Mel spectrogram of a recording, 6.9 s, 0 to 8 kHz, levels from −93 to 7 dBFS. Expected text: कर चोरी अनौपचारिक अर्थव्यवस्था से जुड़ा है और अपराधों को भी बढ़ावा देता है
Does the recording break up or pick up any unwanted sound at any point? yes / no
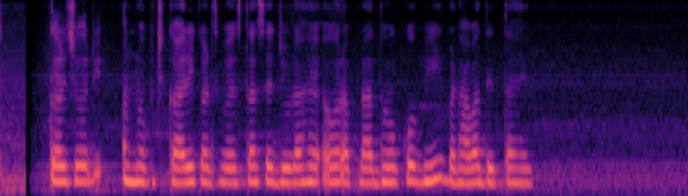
no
